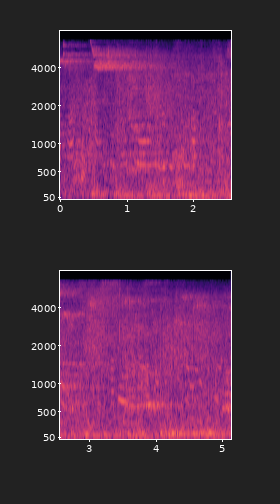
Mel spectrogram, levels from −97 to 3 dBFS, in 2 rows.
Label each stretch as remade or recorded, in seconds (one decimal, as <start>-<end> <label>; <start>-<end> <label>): 0.0-1.7 recorded; 1.7-3.9 remade; 3.9-5.1 recorded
